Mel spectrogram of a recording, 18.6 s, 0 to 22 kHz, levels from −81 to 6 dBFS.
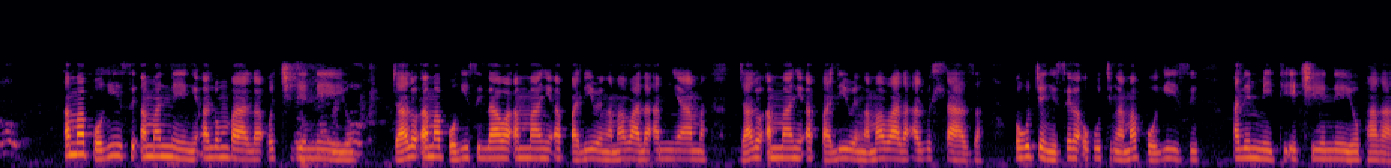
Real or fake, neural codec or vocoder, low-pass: real; none; 5.4 kHz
